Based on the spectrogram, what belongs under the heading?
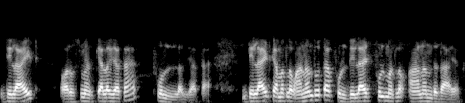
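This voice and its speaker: A man's voice: mid-range voice, lively intonation, normal speed, vocal fry. Man, teacher, exam vocabulary lesson, spells words out, repeats, tinny phone-like audio. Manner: spells words letter by letter, repeats and asks questions. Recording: phone-like narrow band.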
